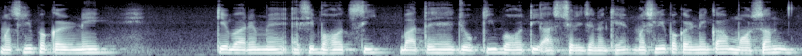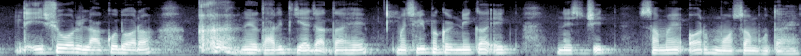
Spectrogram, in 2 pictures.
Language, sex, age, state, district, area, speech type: Hindi, male, 18-30, Madhya Pradesh, Betul, urban, spontaneous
